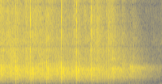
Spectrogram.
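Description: A church audience applauds steadily for a member coming forward to speak, a dense wash of many hands clapping with a few sharper individual claps standing out at regular intervals, fading slightly toward the end.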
